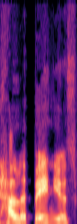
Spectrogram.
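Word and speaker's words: jalapeño: can you say odell the j in spanish is called hota it makes the sound like in english h so that's why we say jose and jalapenos we don't say josie and jalapenos everybody say jalapenos jalapenos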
